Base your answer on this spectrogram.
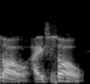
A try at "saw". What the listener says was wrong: Saw. Okay, saw. It's not a, it's not o, but it's in the middle of a and o. Saw. Not saw, there is no u, there is no u at all. Saw. So, between a and o. Saw.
